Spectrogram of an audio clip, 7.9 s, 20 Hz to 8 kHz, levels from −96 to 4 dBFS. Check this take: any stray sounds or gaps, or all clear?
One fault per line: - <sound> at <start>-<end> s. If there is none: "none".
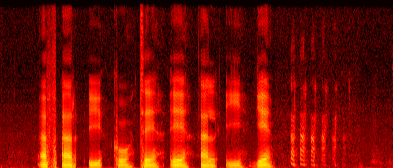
- laugh at 5.8-7.0 s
